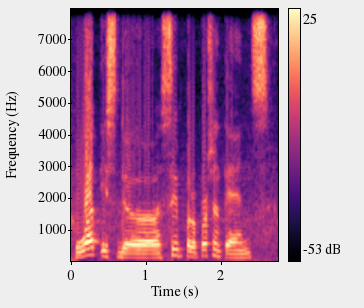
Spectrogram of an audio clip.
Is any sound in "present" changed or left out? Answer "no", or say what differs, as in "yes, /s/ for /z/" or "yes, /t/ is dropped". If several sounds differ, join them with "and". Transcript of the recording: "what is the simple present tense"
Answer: yes, /ɹ/ is dropped and /s/ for /z/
